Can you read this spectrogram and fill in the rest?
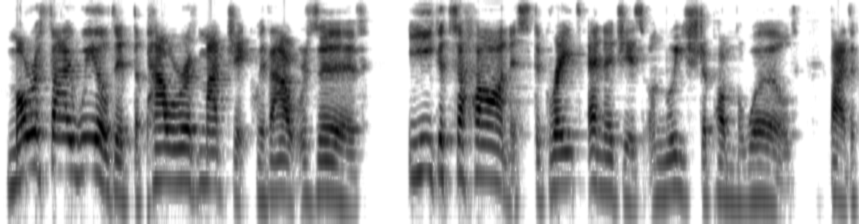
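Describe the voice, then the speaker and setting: A man reading a fantasy audiobook as scripted dramatic narration, in a solemn, measured storytelling manner. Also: a little high, bright, forceful tone, muffled recording. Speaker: audiobook reader.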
